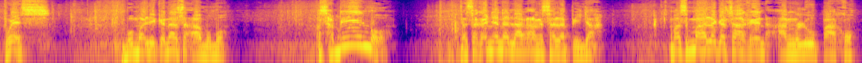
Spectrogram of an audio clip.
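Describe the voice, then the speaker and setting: Radio drama grandfather: proud elderly Filipino farmer, gravelly fry, firm admonishing delivery. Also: on the high side, lively intonation, measured pace, pauses often, a bit bright, a little hiss or hum. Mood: firm, defiant. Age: older.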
